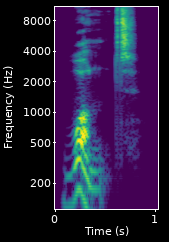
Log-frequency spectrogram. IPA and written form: wɒnt (want)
